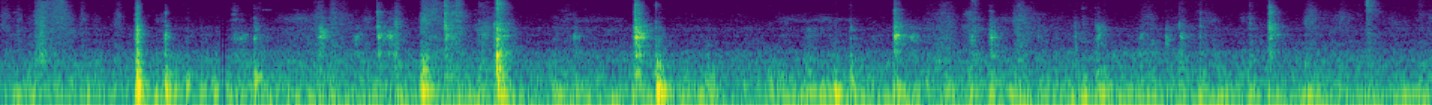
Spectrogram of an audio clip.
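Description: Light clicks and knocks of the metal tube frame and desktop of an adjustable desk being handled and fitted together: a few sharper taps in the first half, sparser ones later, over a faint low hum.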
